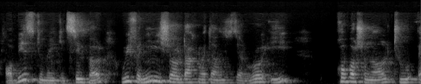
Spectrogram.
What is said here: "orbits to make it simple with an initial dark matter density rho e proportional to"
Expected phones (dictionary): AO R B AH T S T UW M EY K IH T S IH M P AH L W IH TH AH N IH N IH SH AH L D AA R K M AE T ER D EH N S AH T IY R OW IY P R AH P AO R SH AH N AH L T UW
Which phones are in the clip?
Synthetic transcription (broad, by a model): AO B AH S T UW M EY K IH T S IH M P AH L W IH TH AH N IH N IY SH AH L D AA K M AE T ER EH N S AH S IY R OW IY P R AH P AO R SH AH N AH L T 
